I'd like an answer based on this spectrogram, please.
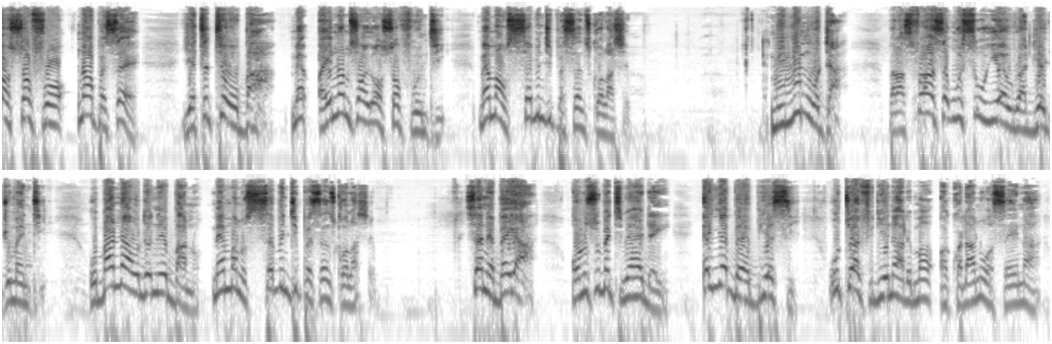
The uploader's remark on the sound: Live worship/prayers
